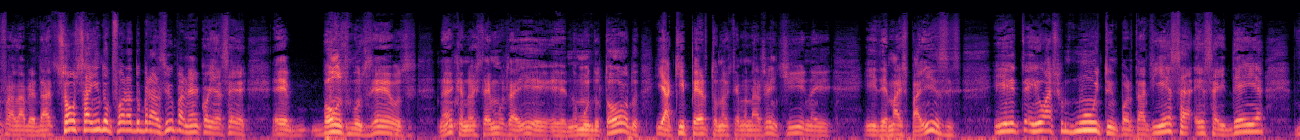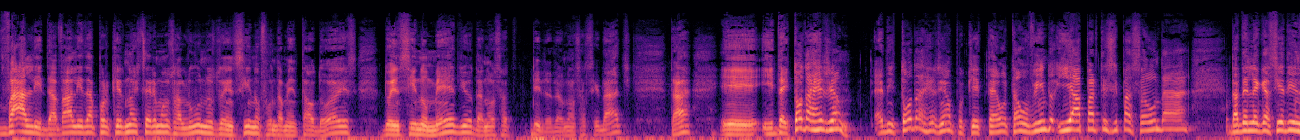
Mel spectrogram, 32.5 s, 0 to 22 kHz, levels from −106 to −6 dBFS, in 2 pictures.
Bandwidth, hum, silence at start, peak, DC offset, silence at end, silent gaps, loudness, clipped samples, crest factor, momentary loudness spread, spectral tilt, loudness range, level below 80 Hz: 15 kHz; none; 0 s; -14 dBFS; under 0.1%; 0 s; none; -32 LUFS; under 0.1%; 18 dB; 12 LU; -6.5 dB/octave; 4 LU; -52 dBFS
